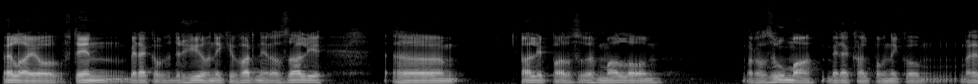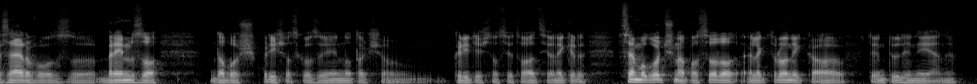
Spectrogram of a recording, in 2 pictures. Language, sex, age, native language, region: Slovenian, male, 60+, Slovenian, Drava region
